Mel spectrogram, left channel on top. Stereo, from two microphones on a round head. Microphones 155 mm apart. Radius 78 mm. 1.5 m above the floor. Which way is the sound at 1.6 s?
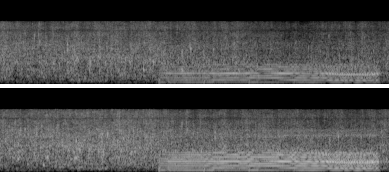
50° right (ahead or behind).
